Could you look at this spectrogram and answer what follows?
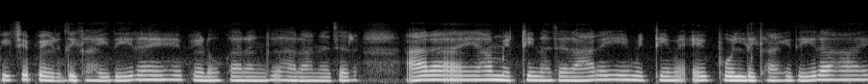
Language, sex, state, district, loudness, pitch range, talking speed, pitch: Hindi, female, Uttarakhand, Tehri Garhwal, -14 LUFS, 185-210 Hz, 195 wpm, 190 Hz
